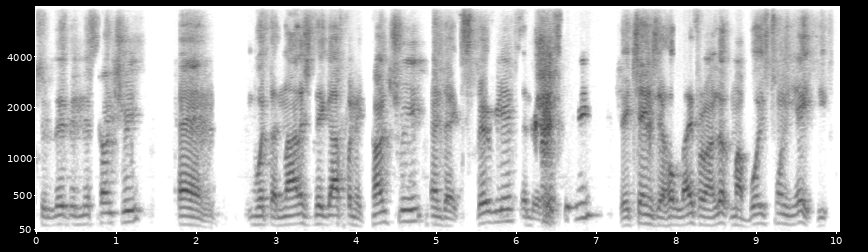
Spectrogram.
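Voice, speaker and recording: A man's voice: medium pitch, muffled recording. A man in his forties, from the Dominican Republic, talking bluntly and profanely in casual chat, often tagging on "you know what I'm saying". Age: 40s. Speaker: podcast host.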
